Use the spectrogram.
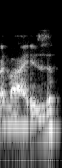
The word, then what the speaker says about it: advise: Can you hear the pronunciation difference? So the verb is to advise, Z, and the noun. noun, advice.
